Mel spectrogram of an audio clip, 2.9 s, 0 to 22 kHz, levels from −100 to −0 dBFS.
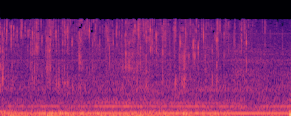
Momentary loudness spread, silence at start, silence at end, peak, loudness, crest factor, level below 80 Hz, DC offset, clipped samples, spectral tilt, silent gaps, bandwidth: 3 LU; 0 s; 0 s; -14 dBFS; -32 LUFS; 18 dB; -38 dBFS; under 0.1%; under 0.1%; -4 dB/octave; none; 11.5 kHz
